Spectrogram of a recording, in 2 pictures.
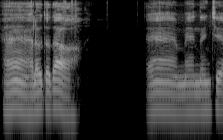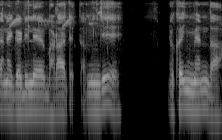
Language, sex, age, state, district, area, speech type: Santali, male, 18-30, West Bengal, Malda, rural, spontaneous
